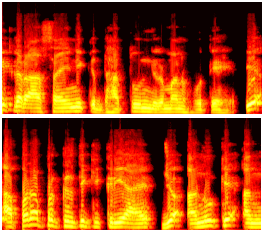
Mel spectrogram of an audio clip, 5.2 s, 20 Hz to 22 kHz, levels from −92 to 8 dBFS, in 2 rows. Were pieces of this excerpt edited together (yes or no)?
no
